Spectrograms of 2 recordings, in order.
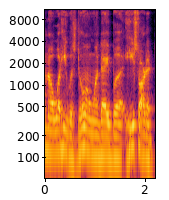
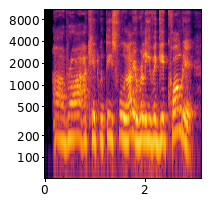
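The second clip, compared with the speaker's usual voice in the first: put-on nervous stammer, higher pitch; 7 semitones higher than usual. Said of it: "And he started stuttering".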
